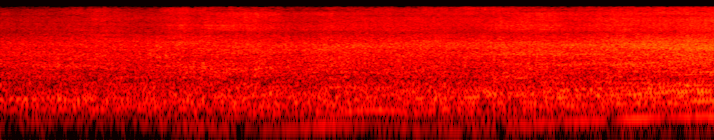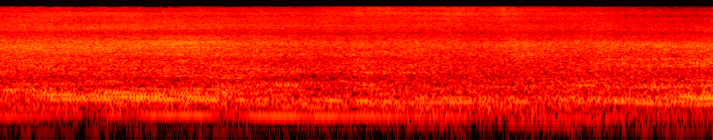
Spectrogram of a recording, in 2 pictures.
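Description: Street traffic on a rain-wet road: passing vehicles with a steady hiss of tyres on water, and a low engine hum that grows louder in the second half as a van and then a bus go by close up.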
